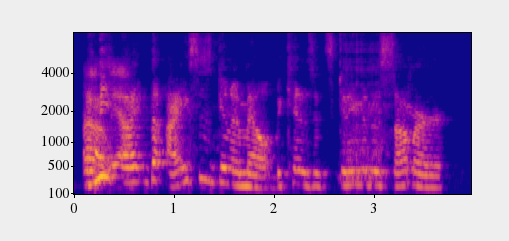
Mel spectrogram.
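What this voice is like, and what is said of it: Imitates another person's voice. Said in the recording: “That's my Jessica impression.”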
